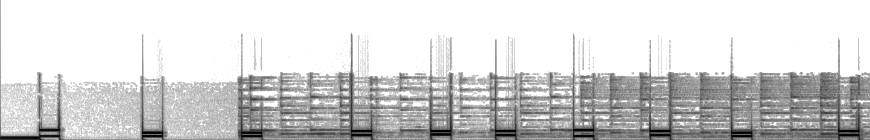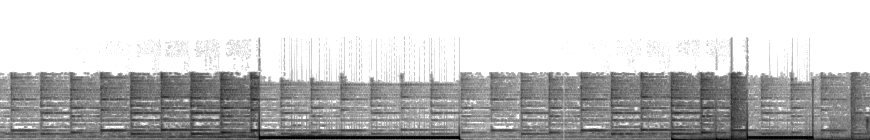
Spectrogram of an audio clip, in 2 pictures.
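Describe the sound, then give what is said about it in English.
A telephone number is dialled at random for an on-air call: a run of short, evenly spaced touch-tone key beeps, then a long, steady ringback tone, a pause, and a second ringback tone over some noise. “Okay, here we go. Dialing at random.”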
